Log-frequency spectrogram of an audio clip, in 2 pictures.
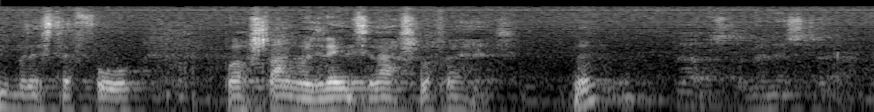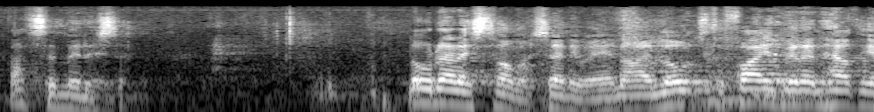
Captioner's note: laughter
